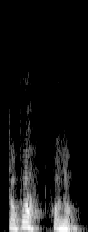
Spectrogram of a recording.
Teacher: जेव्हा प आणि फ च्या जागी जेव्हा विसर्ग येतो तेव्हा त्याचा उच्चार असा अर्धा फ होतो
